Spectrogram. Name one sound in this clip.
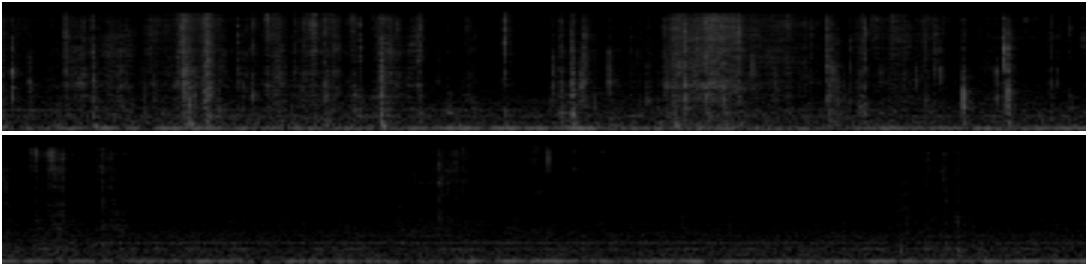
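A young woman chews food noisily close to a microphone.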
